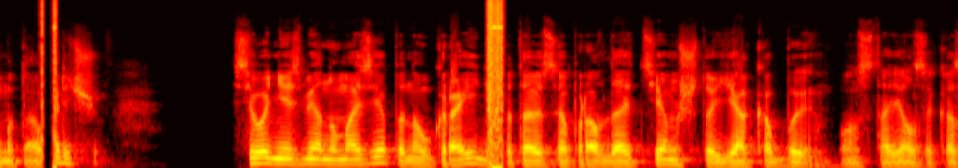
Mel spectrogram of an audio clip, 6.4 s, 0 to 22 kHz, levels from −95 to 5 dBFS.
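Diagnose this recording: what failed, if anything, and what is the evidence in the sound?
Two loud bursts of digital noise, at 0.28 to 0.37 s and 3.25 to 3.34 s before "оправдать тем что": an uninitialised buffer in the driver played leftover memory, each 93 ms burst fitting a 4096-sample block.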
